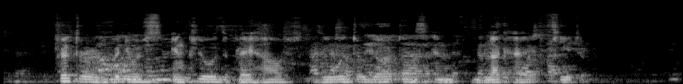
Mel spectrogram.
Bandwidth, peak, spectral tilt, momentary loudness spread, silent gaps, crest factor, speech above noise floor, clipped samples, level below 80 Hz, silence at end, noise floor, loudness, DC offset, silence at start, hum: 11.5 kHz; -2 dBFS; -6.5 dB/octave; 7 LU; none; 20 dB; 38 dB; under 0.1%; -50 dBFS; 0.05 s; -59 dBFS; -21 LUFS; under 0.1%; 0.15 s; none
